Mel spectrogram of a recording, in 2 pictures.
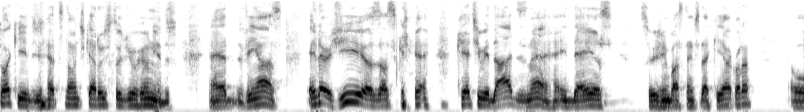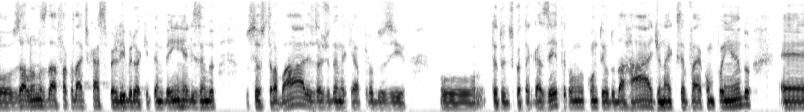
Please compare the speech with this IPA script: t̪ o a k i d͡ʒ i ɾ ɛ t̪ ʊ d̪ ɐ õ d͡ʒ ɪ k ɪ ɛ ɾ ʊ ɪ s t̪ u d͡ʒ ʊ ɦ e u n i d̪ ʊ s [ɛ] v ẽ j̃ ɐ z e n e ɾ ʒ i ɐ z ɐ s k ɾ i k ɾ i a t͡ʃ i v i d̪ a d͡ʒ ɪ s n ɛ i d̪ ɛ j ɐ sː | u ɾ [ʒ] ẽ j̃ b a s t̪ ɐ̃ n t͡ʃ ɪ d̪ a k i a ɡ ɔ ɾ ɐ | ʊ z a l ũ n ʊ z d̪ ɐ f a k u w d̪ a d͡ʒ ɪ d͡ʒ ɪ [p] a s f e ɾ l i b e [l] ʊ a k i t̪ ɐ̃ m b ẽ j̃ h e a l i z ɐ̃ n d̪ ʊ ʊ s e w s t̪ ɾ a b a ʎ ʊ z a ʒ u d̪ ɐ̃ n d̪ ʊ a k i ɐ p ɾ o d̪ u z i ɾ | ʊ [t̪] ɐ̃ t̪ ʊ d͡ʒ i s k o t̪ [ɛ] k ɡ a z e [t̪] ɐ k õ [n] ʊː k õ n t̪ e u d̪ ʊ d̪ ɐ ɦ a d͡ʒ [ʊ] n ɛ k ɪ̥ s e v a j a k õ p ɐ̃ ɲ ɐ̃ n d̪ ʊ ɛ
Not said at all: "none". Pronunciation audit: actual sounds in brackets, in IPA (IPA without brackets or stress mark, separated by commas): ɛ, ʒ, k, ɾ, t̪, ɛ, t̪, m, ʊ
